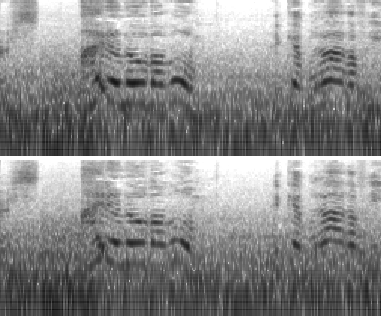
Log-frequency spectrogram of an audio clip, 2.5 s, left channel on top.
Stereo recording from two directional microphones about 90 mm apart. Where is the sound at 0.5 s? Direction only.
5° left (ahead or behind).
